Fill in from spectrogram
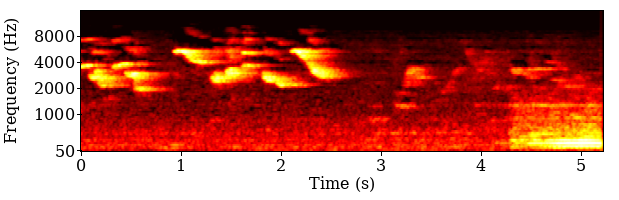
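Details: White-rumped shama singing varied, rich whistled phrases that slide up and down, heard for about three seconds, then a quiet gap and a low, humming background noise at the end.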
